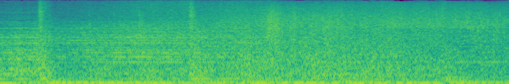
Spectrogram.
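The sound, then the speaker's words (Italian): A loud, continuous roar of a storm at sea whipped up around Truman's boat, with waves crashing and churning in a dense wash of noise, deep rumble underneath and brief sharper splashes breaking through. No voices. “Ecco, e tempesta fu.”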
